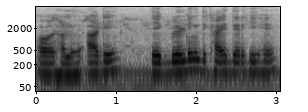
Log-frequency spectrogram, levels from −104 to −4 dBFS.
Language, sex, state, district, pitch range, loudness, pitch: Hindi, male, West Bengal, Alipurduar, 115-125 Hz, -16 LUFS, 120 Hz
